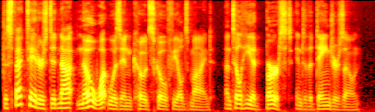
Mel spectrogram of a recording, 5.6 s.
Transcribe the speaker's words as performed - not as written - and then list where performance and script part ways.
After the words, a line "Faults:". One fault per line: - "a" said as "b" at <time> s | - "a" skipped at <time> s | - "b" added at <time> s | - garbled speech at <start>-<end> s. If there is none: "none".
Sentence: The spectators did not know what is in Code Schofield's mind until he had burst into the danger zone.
The spectators did not know what was in Code Schofield's mind until he had burst into the danger zone.
Faults:
- "is" said as "was" at 1.6 s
